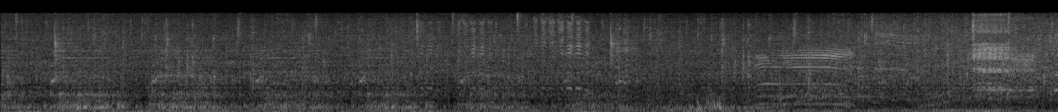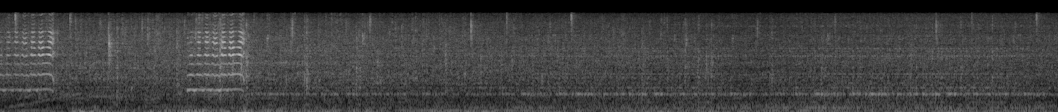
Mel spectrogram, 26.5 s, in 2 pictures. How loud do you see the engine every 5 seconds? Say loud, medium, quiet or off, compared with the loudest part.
loud, medium, medium, medium, loud, loud.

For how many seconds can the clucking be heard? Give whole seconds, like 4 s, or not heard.
not heard.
